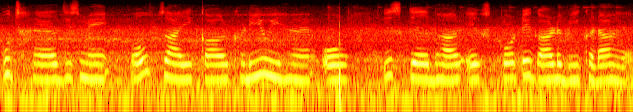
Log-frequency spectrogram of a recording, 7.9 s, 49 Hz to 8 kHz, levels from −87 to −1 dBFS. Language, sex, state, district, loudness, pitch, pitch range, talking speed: Hindi, male, Haryana, Charkhi Dadri, -18 LUFS, 215 Hz, 210-230 Hz, 130 wpm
